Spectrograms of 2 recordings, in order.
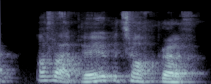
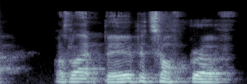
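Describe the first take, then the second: First: High cocky boast. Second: Cocky boast. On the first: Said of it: "and he went". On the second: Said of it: "he was like". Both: Retold or imitated.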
